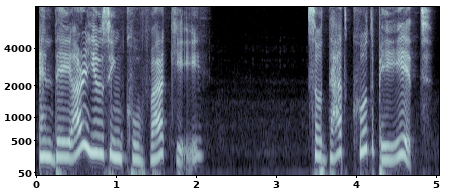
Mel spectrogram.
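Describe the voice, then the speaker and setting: A woman's voice: a little high, lively intonation, takes it slowly, darkish tone, no room sound. A woman gaming host giving casual commentary as she plays through a game.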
